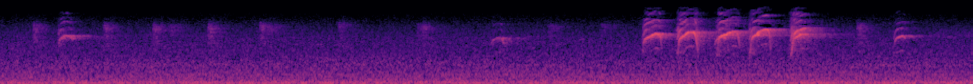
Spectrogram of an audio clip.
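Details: Forest wild birds on an autumn early morning: faint scattered high chirps, then a clear run of five loud, sharp rising notes about a quarter second apart, followed by one softer note, over low background rumble.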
